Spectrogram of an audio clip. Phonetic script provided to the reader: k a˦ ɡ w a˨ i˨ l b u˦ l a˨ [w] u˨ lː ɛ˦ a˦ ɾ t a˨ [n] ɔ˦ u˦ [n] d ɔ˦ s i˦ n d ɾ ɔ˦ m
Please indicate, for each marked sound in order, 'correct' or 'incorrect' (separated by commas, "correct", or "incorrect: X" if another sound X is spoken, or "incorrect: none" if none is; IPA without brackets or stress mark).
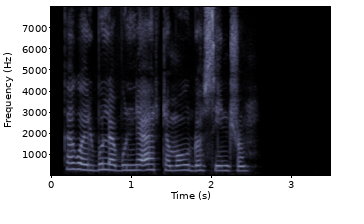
incorrect: b, incorrect: m, incorrect: none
